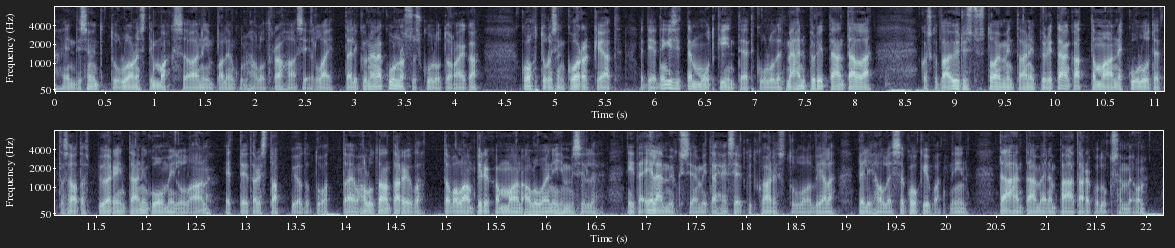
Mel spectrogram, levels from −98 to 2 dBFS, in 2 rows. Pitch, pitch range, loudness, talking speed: 75 Hz, 70-85 Hz, -24 LUFS, 185 wpm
